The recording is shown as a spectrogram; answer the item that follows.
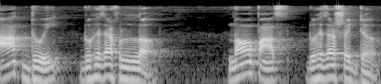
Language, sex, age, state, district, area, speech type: Assamese, male, 45-60, Assam, Charaideo, urban, spontaneous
